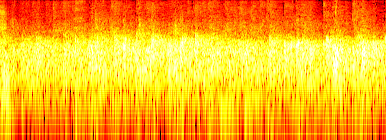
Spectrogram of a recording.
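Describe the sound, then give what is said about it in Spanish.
A crowd applauding steadily, a dense wash of many hands clapping at an even, fairly loud level with no pauses and no voices standing out. “Dale un aplauso gigante.”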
